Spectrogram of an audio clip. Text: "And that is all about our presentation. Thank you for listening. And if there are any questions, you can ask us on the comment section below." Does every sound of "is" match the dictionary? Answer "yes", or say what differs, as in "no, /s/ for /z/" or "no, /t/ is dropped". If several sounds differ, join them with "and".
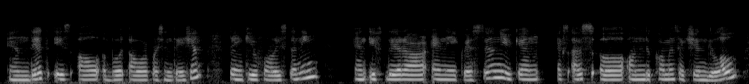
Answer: no, /s/ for /z/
